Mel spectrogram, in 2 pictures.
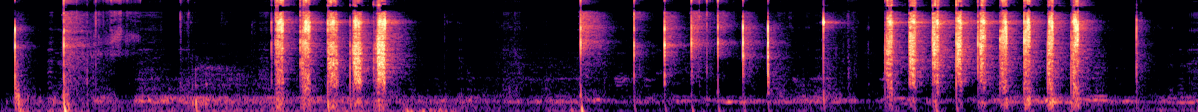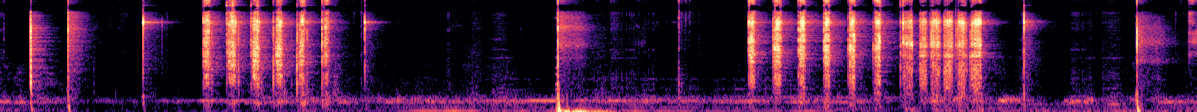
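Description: An abrader stone rubbed back and forth along the edge of a heat-treated Flint River chert biface, grinding the edge to prepare striking platforms. It goes in rapid runs of about eight gritty strokes a second, each run lasting one to two seconds, with pauses between. A single low thump comes about three quarters of the way through.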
